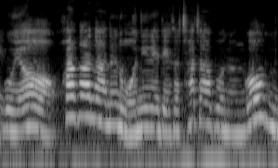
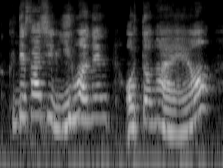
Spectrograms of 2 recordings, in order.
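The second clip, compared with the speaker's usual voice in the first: ordinary talk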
